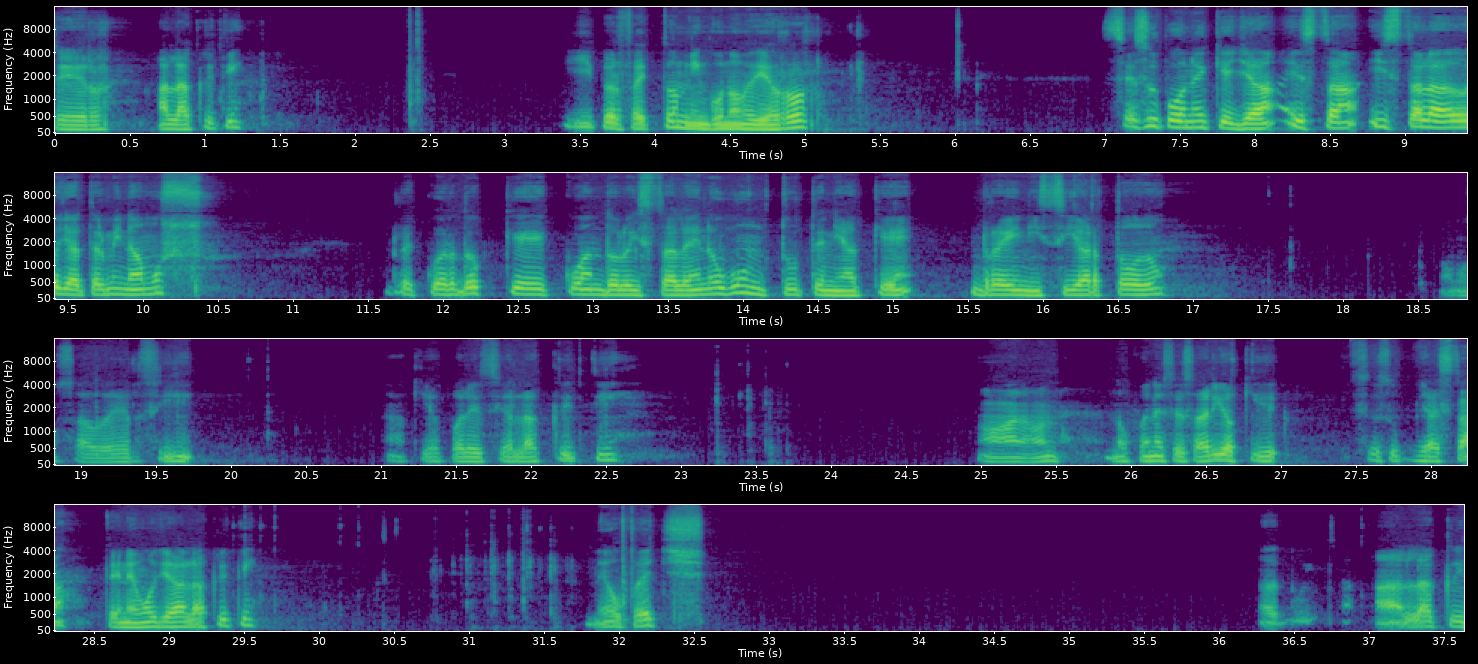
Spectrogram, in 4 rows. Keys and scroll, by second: 2.4 Return, 5.1 alt+Tab, 30.7-31.8 typing, 32.0 Return.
